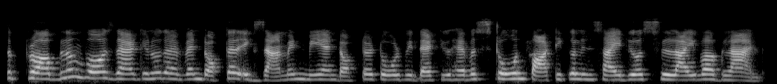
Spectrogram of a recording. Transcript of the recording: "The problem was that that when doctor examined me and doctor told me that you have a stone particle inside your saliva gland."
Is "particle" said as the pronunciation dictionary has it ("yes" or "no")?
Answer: yes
